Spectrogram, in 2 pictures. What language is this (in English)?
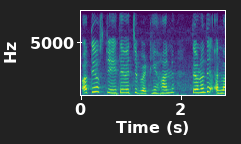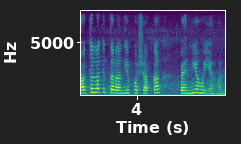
Punjabi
